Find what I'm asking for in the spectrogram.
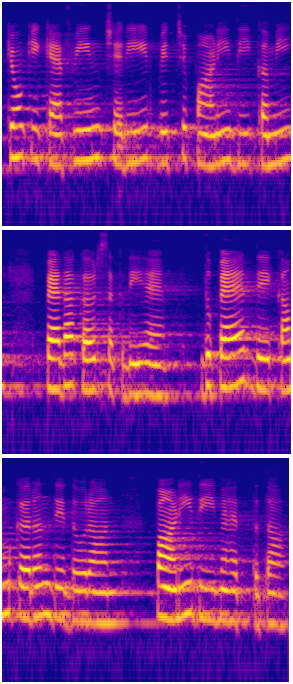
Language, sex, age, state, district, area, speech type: Punjabi, female, 30-45, Punjab, Hoshiarpur, urban, spontaneous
